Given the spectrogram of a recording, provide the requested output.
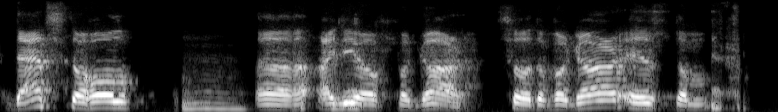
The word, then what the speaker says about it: vaghar: How do you pronounce what you just said? The vagar.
